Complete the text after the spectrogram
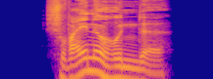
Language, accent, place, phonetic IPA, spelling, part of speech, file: German, Germany, Berlin, [ˈʃvaɪ̯nəˌhʊndə], Schweinehunde, noun, De-Schweinehunde.ogg
- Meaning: nominative/accusative/genitive plural of Schweinehund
